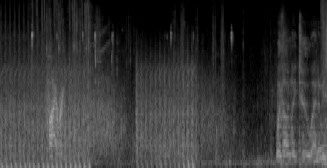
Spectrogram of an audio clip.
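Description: Rapid automatic gunfire in a battle-royale shooter game, with dense bursts of shots, pauses, then more firing; a game announcer voice speaks over and between the shots.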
